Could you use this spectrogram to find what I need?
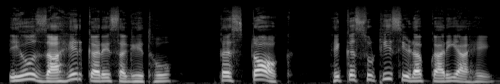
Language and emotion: Sindhi, neutral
